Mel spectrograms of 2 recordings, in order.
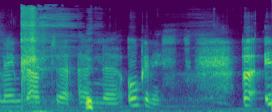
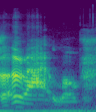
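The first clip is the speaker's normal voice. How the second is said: put-on Manchester accent, lower pitch; 6 semitones lower than usual. A guest greets the host, showing the voice she'd answer calls with: put-on Manchester voice. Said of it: "answering your call with this kind of voice".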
